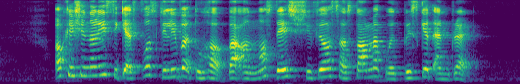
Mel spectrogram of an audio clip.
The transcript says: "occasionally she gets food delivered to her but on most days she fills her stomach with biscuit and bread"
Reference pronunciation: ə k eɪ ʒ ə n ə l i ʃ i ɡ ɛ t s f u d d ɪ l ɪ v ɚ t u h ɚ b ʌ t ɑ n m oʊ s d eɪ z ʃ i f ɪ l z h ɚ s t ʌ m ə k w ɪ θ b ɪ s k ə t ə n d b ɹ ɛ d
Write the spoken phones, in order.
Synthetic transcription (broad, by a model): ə k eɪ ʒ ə n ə l i ʃ i ɡ ɛ t f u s d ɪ l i v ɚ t u h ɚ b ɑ t ɑ n m oʊ s d eɪ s ʃ i f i l s h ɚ s t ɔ m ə k w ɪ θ b ɪ s k ə t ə n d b ɹ ɛ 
